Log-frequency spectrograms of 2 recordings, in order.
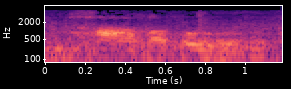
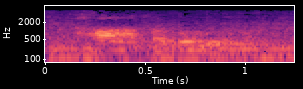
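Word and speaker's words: הַמַּבּוּל: Ha-mabu. Say that. Ha-mabu.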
